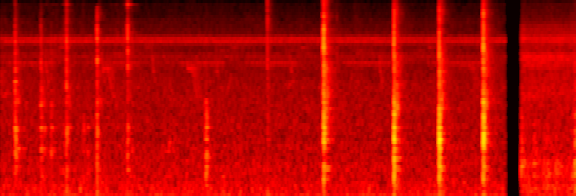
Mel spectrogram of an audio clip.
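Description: A bamboo pole thuds into the ground again and again.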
